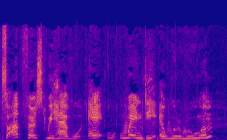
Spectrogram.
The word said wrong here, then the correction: Ewurum: Did I say that correctly? – Almost. Ewurum. – Ewurum, yes. Yes, Wendy.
